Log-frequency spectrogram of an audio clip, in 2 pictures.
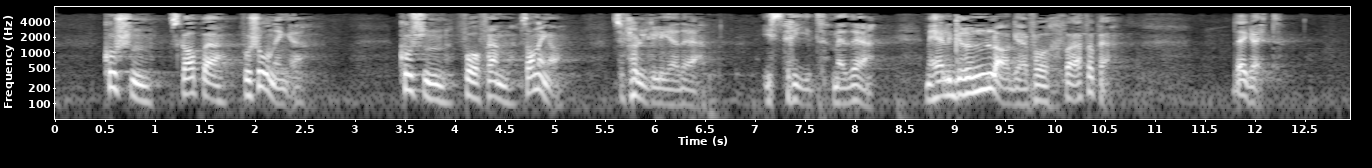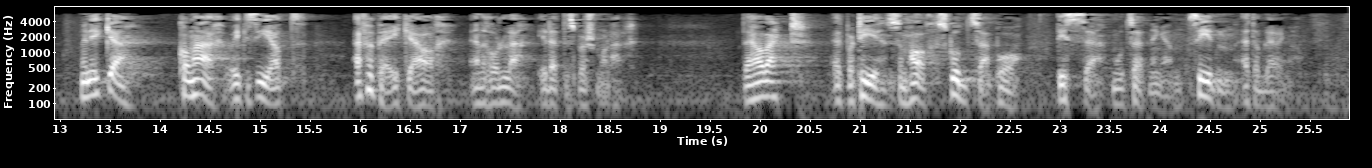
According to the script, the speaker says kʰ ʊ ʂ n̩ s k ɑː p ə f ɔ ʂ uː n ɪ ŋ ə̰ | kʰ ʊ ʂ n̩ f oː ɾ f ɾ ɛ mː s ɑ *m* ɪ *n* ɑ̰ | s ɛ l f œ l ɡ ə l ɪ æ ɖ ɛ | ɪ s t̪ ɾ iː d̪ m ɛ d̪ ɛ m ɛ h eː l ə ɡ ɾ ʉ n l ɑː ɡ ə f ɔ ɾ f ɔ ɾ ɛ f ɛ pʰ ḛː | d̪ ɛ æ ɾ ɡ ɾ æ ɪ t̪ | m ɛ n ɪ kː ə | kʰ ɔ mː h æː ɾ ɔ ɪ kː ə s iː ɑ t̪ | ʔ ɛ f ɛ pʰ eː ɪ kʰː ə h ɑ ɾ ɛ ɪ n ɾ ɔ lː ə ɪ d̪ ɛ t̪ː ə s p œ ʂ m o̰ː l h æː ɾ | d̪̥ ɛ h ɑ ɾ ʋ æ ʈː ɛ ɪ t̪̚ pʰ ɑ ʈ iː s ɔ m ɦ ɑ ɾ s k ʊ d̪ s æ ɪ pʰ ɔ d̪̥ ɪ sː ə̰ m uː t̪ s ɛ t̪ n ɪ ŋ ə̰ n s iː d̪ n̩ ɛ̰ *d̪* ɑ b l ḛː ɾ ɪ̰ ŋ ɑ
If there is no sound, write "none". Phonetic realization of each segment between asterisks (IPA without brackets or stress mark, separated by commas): n, ŋ, t̪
